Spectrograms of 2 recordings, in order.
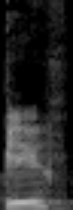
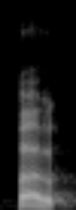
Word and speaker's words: Beau: Beau Is that pronounced Bew? Bow.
